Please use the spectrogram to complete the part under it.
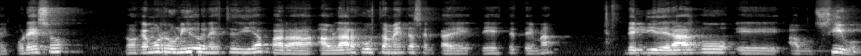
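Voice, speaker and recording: A man's voice: fairly high pitch, creaky, bright, forceful tone. A man hosting a church discussion program, welcoming his guests and speaking with many fillers. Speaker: host. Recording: echoey room.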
